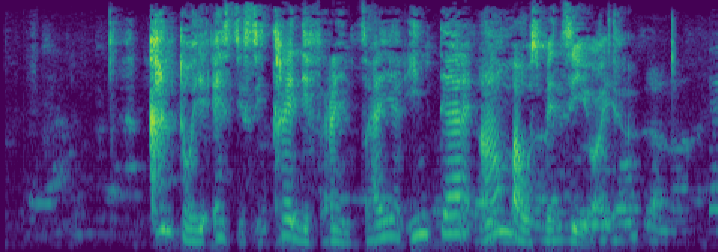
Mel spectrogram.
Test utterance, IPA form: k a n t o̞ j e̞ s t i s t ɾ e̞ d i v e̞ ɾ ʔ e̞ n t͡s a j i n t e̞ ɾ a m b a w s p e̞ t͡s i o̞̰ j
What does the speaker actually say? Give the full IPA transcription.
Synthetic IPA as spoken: k a n t o̞ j e̞ s t i s t ɾ e̞ d i f e̞ ɾ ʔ e̞ n t͡s a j i n t e̞ ɾ a m b a w s p e̞ t͡s i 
